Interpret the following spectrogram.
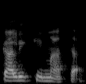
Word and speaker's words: Kalikimaka: borrowed from other languages hawaiian borrowed christmas and says kalikimaka in five syllables so any word that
